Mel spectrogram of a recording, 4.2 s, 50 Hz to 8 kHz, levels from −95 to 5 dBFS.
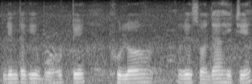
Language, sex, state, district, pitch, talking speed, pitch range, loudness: Odia, male, Odisha, Sambalpur, 130 Hz, 115 wpm, 125-135 Hz, -15 LUFS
